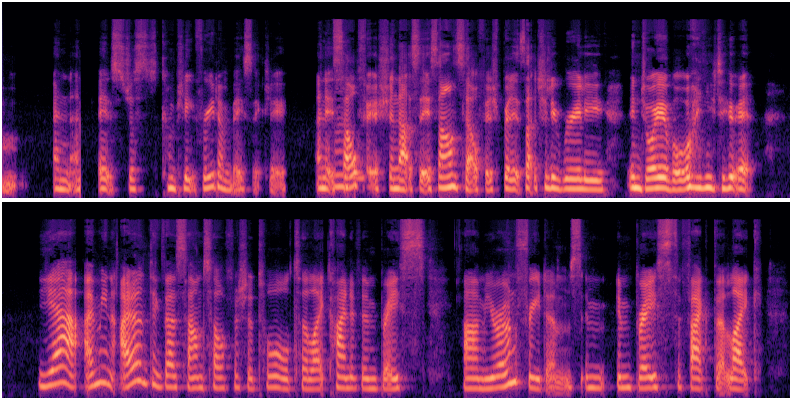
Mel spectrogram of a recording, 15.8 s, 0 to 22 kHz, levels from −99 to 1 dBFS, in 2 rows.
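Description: At 0.77 to 0.79 s there is a skip ahead. Roughly a second of speech is simply gone, and nothing fills the gap. Playback lurches from one point to a later one, which fits a jitter buffer throwing away audio when it overflowed. On a waveform the envelope changes abruptly at the join. A spectrogram shows harmonics and formants that break off and restart at unrelated positions, with no silence between them.

From 2.79 to 3.97 s a jitter buffer speed-up plays the speech at about 113% speed, trimming roughly 150 ms. A second, gentler one runs from 4.38 to 5.91 s at about 105%, removing around 70 ms. In both, the buffer was holding too much delay and shed it by cutting out short pitch-period pieces, one after another. The pitch stays the same, but syllables come out hurried and compressed. On a spectrogram, harmonic lines keep their spacing while each segment gets shorter. In the waveform, periods are missing without any visible gaps.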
